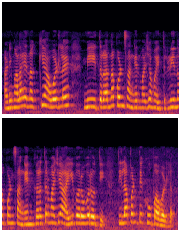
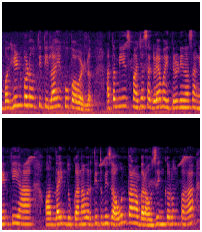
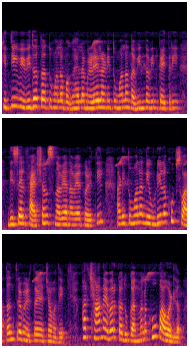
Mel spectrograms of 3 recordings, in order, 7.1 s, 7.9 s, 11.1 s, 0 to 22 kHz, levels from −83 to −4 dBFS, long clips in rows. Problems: background sounds at intervals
